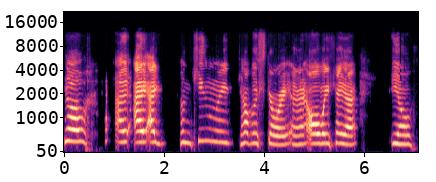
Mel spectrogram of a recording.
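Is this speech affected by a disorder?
Yes: cerebral palsy; since birth, diagnosed at age 2, arthritis since age 30, becoming less ambulatory, cannot stand long even assisted; speech mocked for years for how it sounds, speaks on podcasts, avoids speaking in TikTok videos.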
